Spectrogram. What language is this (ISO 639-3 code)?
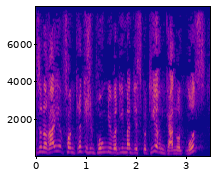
deu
